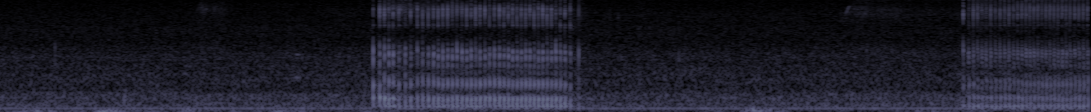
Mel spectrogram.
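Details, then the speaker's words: Sleeper giving two loud, rattling snores on the in-breath over a steady low background hum; loud snoring. "Gard stop that snoring carfield why you snoring why are you snoring so loud"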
